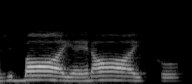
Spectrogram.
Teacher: Essas que não estão combinando, heróico e jiboia, é de tom aberto, som aberto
